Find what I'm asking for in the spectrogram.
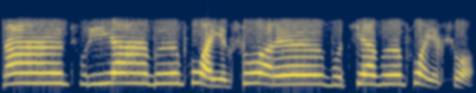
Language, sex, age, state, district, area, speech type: Bodo, female, 45-60, Assam, Baksa, rural, conversation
